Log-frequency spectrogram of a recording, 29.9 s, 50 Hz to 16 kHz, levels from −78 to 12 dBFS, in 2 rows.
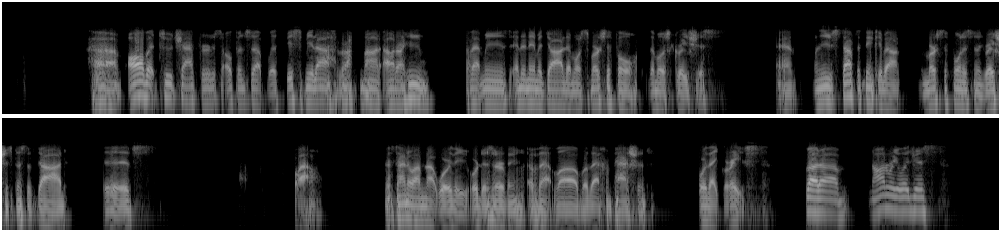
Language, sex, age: English, male, 50-69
